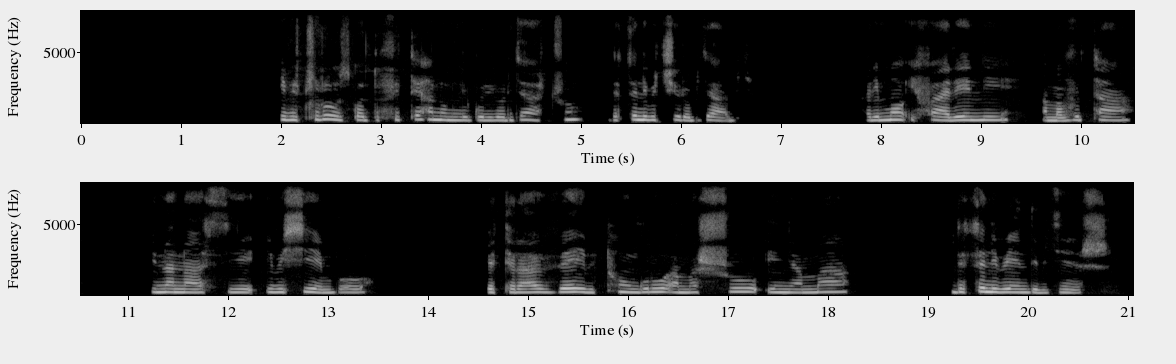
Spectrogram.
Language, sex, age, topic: Kinyarwanda, female, 25-35, finance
